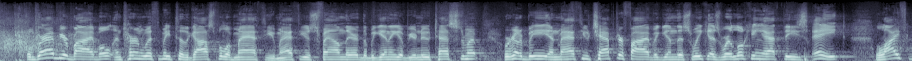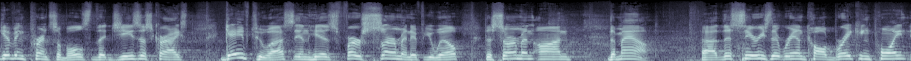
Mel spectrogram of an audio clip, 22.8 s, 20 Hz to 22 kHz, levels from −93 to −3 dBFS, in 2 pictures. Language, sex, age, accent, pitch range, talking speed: English, male, 50-69, American, 150-195 Hz, 180 wpm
